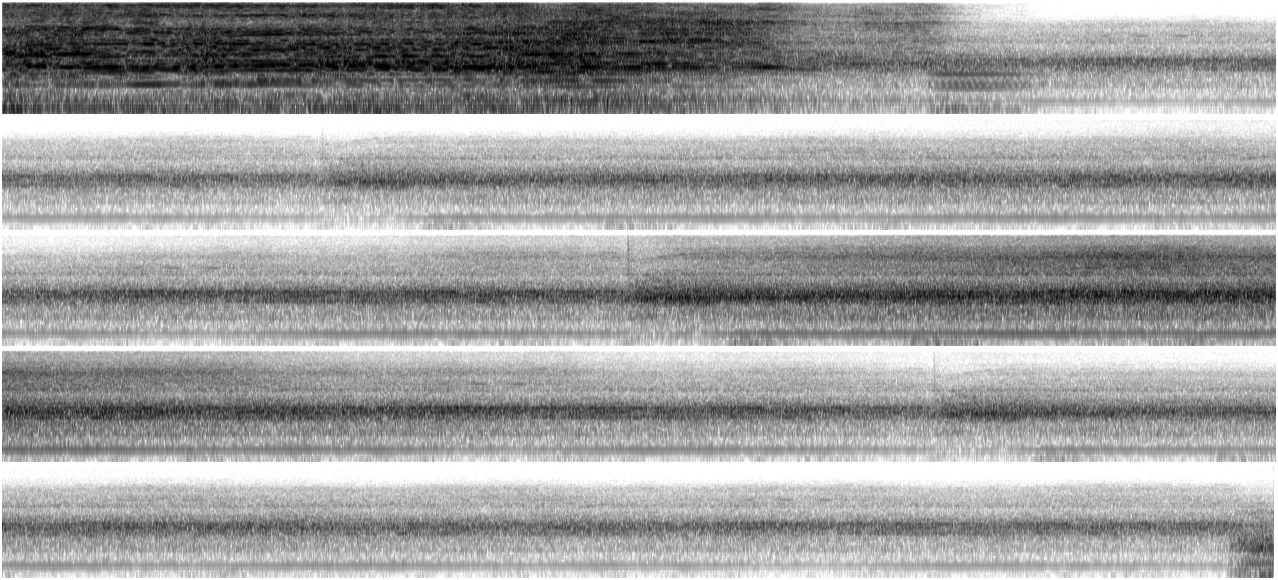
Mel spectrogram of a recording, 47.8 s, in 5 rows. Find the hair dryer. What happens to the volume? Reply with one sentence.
The loudness of the hair dryer goes up, then down.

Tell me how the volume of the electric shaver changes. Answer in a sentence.
The volume of the electric shaver goes down.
